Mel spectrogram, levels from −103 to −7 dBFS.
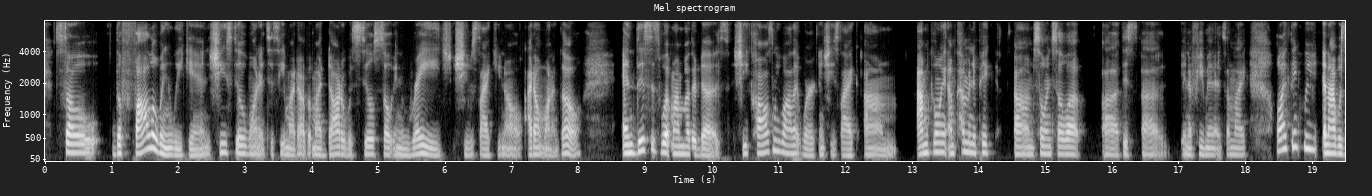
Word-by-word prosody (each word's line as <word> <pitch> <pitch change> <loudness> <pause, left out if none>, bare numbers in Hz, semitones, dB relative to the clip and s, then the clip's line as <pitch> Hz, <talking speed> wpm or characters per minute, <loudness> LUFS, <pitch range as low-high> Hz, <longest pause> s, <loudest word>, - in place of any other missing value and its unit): So, 190 - +3 0.2
the 180 +4 +4
following 180 - +4
weekend, 125 - -3
she 195 0 +2
still 175 -3 0
wanted 80 - -3
to - - -7
see 75 - -5
my 70 -1 -1
daugh - - -1
but - - -5
my 140 0 0
daughter 155 +4 +1
was 135 - -5
still 160 +1 0
so 155 -2 -2
enraged. 140 0 -1
She 140 - +1
was 135 - -7
like, 135 0 -3
you 140 - -9
know, - - -4
"I - - +6
don't - - +1
wanna 60 - -2
go." - - +1 0.6
And 175 0 +5
this 230 +2 +4
is 210 - -4
what 195 0 +6
my 165 -1 +3
mother 160 -1 +2
does, 135 -3 0
she 170 - -2
calls 180 +5 0
me 230 - 0
while 175 -4 0
at - - -2
work, 130 -3 -4
she's 145 - -7
like, 130 -1 -2
um, 70 0 -4 0.3
"I'm 165 +5 +7
going 200 0 0
I'm 170 - +1
coming 205 +1 0
to 180 - 0
pick, 185 0 -4 0.3
um, 75 -1 +1
so-and-so 160 -2 0
up, 155 -1 0 0.2
uh, 70 -1 -2
this, - - -6
uh, 70 +1 -5 0.3
in - - -4
a - - 0
few 150 +2 -5
minutes." 145 0 -4
I'm - - -5
like, 140 -1 -5 0.4
"Well, 230 - +4
I - - +4
think 310 +2 -2
we" 265 -3 +2
and 190 - +8
I 175 - +8
was 165 -3 0
160 Hz, 210 wpm, -25 LUFS, 135-185 Hz, 0.6 s, and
